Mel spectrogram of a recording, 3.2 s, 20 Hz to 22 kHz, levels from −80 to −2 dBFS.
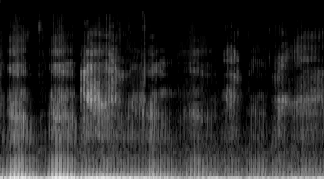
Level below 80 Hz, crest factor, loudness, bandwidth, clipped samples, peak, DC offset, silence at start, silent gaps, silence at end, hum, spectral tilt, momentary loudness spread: -16 dBFS; 14 dB; -24 LUFS; 7.2 kHz; under 0.1%; 0 dBFS; under 0.1%; 0 s; none; 0 s; none; -6 dB/octave; 15 LU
